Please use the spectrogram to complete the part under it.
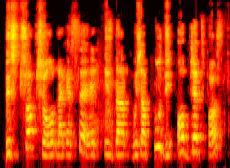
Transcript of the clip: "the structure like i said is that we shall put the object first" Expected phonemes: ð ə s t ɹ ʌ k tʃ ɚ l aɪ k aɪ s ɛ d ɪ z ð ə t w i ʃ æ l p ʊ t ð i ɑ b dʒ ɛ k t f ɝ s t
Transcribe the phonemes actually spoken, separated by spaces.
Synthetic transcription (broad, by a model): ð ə s t ɹ ʌ k tʃ ɚ l aɪ k aɪ s ɛ d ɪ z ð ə t w i ʃ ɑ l p ʊ t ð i ɑ b dʒ ɛ k t f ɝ s t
